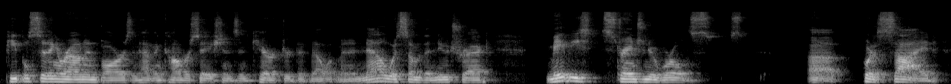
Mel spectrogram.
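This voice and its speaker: A man's voice: on the low side, lively intonation, moderate pace. A man chatting casually and candidly as a podcast guest, giving emphatic opinions. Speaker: podcast guest, book publisher and author. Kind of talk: casual opinionated panel chat. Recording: roomy, echoey sound.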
